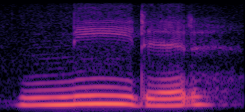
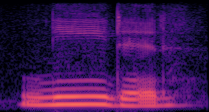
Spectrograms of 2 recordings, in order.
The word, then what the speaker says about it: needed: Needed. Needed. Id. Needed. Id. You hear the id sound.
